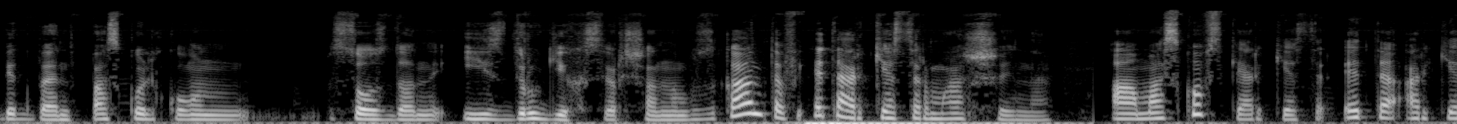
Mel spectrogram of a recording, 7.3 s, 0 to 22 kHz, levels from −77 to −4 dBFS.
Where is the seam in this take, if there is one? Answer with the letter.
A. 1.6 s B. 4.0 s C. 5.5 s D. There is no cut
B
